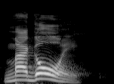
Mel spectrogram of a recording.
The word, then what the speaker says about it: magoi: First off, the word from which we translate into wise men is actually a Greek word that is pronounced magoi, M-A-G-O-I.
